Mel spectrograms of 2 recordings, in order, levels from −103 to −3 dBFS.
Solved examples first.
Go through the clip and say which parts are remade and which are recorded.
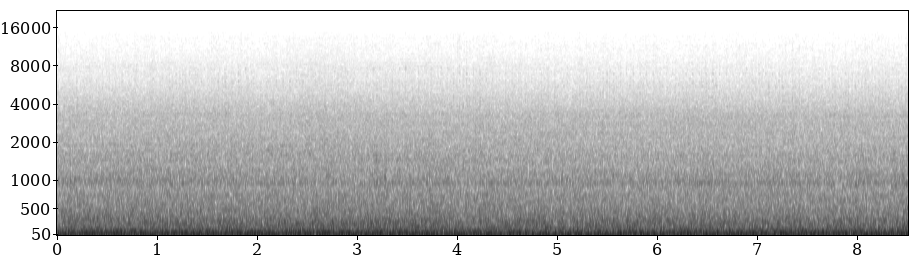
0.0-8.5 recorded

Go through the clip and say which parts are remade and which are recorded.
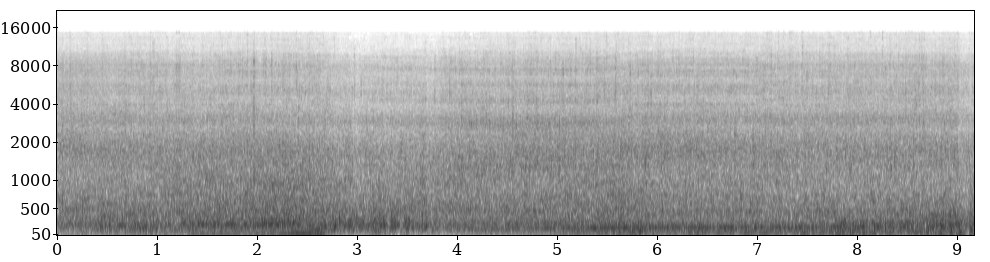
0.0-0.7 remade; 0.7-9.2 recorded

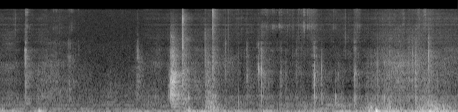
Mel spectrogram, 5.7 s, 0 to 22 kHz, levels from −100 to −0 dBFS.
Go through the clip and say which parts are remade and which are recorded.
0.0-0.6 remade; 0.6-1.8 recorded; 1.8-5.7 remade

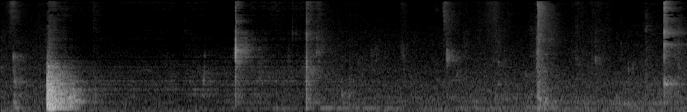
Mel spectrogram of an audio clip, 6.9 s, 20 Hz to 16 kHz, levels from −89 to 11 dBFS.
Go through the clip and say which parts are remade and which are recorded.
0.0-0.5 recorded; 0.5-3.2 remade; 3.2-6.9 recorded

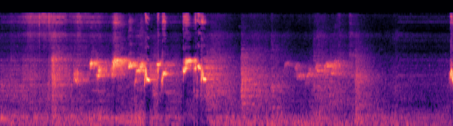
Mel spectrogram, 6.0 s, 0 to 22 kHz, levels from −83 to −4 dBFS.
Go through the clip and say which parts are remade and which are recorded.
0.0-1.6 remade; 1.6-2.1 recorded; 2.1-2.6 remade; 2.6-5.3 recorded; 5.3-6.0 remade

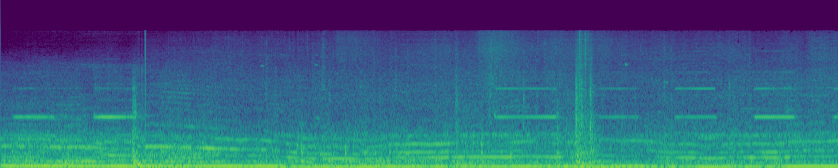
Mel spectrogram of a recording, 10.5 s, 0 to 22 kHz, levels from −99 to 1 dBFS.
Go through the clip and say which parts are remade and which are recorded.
0.0-1.0 recorded; 1.0-2.0 remade; 2.0-5.0 recorded; 5.0-5.6 remade; 5.6-7.0 recorded; 7.0-7.5 remade; 7.5-10.5 recorded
